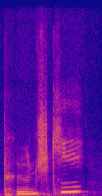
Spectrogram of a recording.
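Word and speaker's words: pączki: And she said she thinks it's pronounced poonchki.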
